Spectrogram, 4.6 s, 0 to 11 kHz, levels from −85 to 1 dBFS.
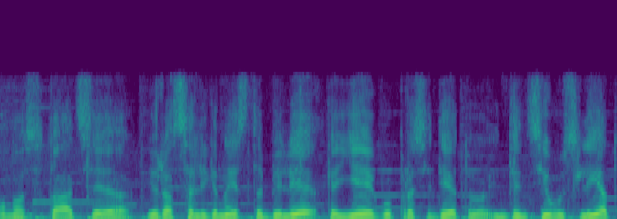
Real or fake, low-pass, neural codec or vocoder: real; 7.2 kHz; none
